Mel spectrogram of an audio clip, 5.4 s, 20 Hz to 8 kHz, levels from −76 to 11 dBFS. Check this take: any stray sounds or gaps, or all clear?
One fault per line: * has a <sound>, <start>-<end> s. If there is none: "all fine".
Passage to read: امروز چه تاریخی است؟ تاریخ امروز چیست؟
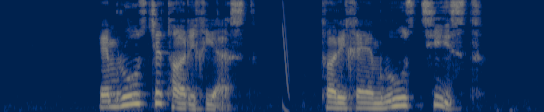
* has a chirp, 2.8-2.9 s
